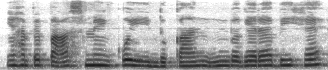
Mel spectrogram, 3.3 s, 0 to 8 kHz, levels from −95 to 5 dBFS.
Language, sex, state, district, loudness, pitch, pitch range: Hindi, female, Rajasthan, Jaipur, -14 LUFS, 210 Hz, 195-225 Hz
